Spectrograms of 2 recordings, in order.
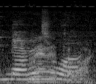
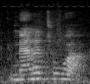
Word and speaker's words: Manitowoc: Manitowoc. Manitowoc, okay, Wisconsin, and executive director at Santa Barbara Maritime Museum.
